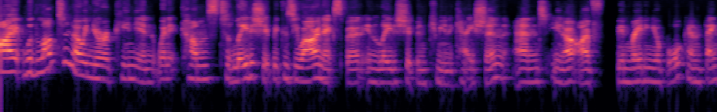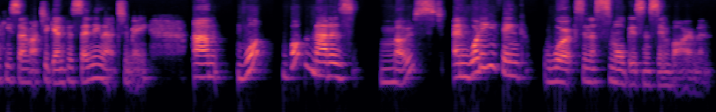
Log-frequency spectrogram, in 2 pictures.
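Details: Adult woman speaking; normal speech.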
